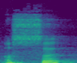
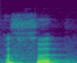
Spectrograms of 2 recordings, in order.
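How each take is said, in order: First: The s is said plainly, without lisp. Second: The s is said with a lisp.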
